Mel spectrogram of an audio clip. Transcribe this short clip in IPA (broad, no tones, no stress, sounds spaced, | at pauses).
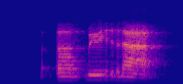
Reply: ʔ ʌ k͡p y r a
